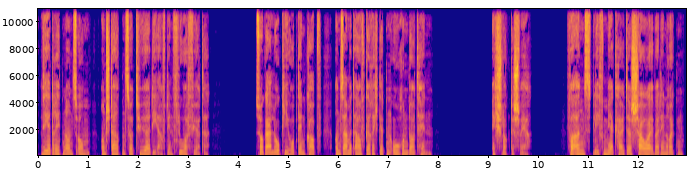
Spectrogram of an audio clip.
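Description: A woman narrates a first-person story in a hushed, tense manner. Her voice is gravelly and husky. The recording is dry and close. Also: medium pitch, steady tone, normal speed, no room sound. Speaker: audiobook narrator.

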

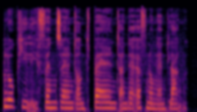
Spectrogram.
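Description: A woman narrating a first-person audiobook in a lively, expressive way, acting out the dialogue with feeling. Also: mid-range voice, normal speed, no room sound, clean studio sound.

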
